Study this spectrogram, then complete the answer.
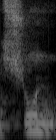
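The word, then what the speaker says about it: Xun: उनका नाम है वू शून डब्लू यू एक्स यूएन एक्स यूएन शून pronounce करते हैं वो लीन यू स्कूल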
